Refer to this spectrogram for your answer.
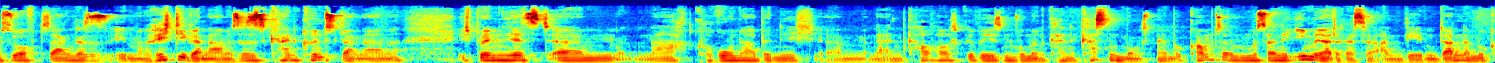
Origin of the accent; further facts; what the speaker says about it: Wegberg, North Rhine-Westphalia, Germany; in dem Dorf, wo ich aufgewachsen bin, in Wegberg, zur Tafel und helfe da aus.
